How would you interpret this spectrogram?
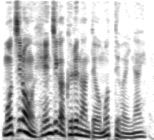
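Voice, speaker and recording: A man playing a gentle, wistful young university student who narrates a radio drama in an earnest, reflective way. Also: mid-range voice, very animated, fast, slightly rough, faint music behind. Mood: earnest, wondering. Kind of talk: radio drama acting with first-person narration.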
